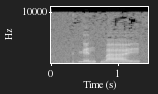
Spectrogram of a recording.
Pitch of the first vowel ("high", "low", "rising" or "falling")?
falling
